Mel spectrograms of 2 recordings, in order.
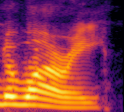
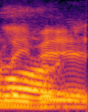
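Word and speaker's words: Nwaneri: Nawari, it's a weird pronunciation. Ethan Nawari. I believe it Nawari, is.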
